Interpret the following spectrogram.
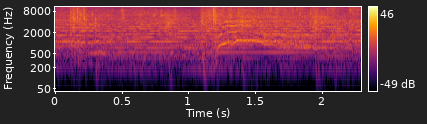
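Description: Music with clip-clopping horse hooves and a horse whinny that rises and falls about a second in, playing from a television set.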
